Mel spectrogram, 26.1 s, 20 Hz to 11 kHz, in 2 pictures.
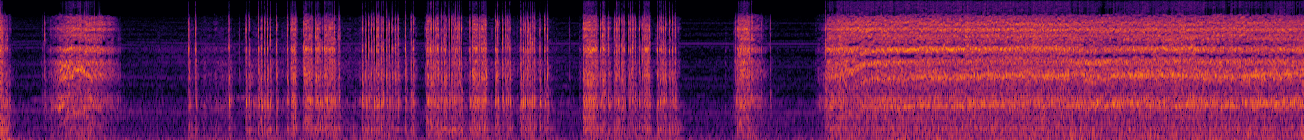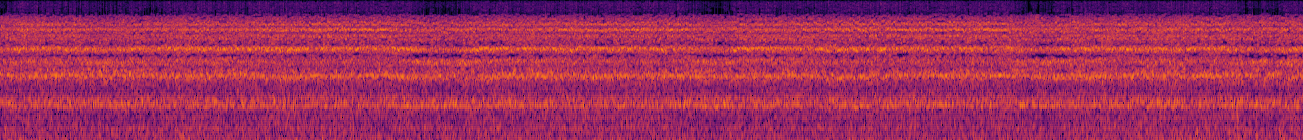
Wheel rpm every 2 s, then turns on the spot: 70, 10, 20, 10, 140, 230, 230, 230, 230, 230, 220, 230, 230.
2-6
